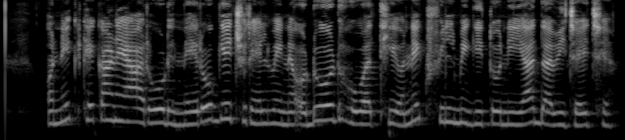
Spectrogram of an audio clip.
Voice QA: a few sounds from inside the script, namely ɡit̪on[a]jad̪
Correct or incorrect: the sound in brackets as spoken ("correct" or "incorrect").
incorrect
